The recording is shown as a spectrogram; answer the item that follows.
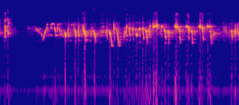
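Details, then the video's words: A short chirp, a brief pause, then a steady canary warble of quick high notes and rolling trills that grows more rapid. "صوت الكناري الأصلي | Canary Chirping Sounds"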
